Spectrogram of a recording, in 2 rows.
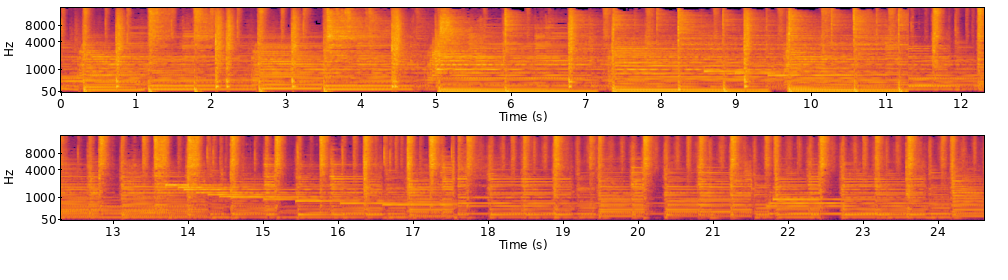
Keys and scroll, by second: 1.5 ctrl+space, 11.2 shift+d, 17.3-20.3 typing, 21.6 t.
